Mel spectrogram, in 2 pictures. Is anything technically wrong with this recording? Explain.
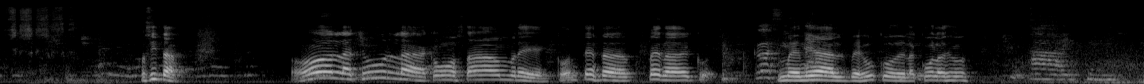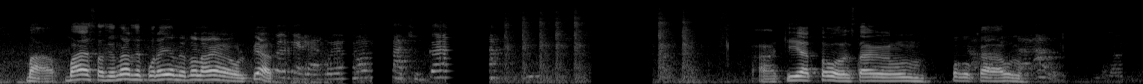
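Yes, there are four kinds of network-timing fault, all in the second half of the clip.

From 14.27 to 15.38 s there are repeated stalls (stutter): about twenty short hitches, the longest around 198 ms. Packets kept arriving late, so the jitter buffer kept running dry and the receiver stretched the last sound to cover. That filler makes up 466 ms, about 42% of the span, so the audio drags and stutters, but nothing is actually lost.

Then come two call audio freezes, at 15.90 to 16.35 s and 17.34 to 17.98 s. The sound hangs and fades into silence, for 310 ms in the first and 570 ms in the second. The likely cause is packets held up in transit, which emptied the buffer. Playback then picks up where it left off, so each freeze inserts a gap of 430 ms and 624 ms respectively.

From 19.37 to 20.80 s there's a jitter buffer slow-down. The receiver rebuilt its reserve by repeating single pitch periods over and over, adding 170 ms. 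The audio plays at about 89% speed with the pitch unchanged, so it sounds drawn out.

Finally, from 22.05 to 22.83 s, a jitter buffer speed-up trims short pitch-period chunks, roughly 70 ms in total, to shed excess delay. The audio runs at about 110% speed at the same pitch and sounds a bit hurried.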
